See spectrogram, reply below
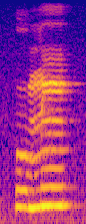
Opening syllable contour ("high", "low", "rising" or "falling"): low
